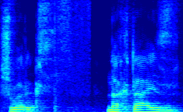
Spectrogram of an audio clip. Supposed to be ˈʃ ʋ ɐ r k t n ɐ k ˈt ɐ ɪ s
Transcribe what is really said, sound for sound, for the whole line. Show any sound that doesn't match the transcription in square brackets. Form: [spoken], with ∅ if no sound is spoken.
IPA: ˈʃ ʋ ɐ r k [s] n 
